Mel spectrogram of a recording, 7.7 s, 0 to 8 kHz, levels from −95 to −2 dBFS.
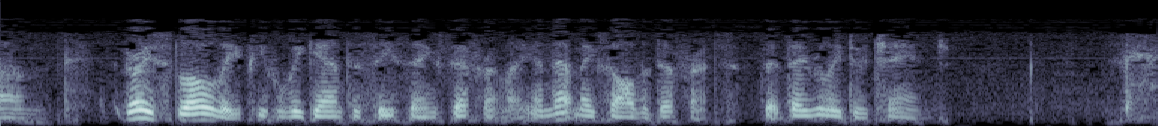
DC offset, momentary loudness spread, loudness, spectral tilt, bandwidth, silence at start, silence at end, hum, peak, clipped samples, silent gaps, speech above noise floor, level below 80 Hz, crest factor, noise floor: under 0.1%; 20 LU; -27 LUFS; -11 dB/octave; 5.2 kHz; 0 s; 0 s; none; -6 dBFS; under 0.1%; none; 35 dB; -74 dBFS; 20 dB; -61 dBFS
